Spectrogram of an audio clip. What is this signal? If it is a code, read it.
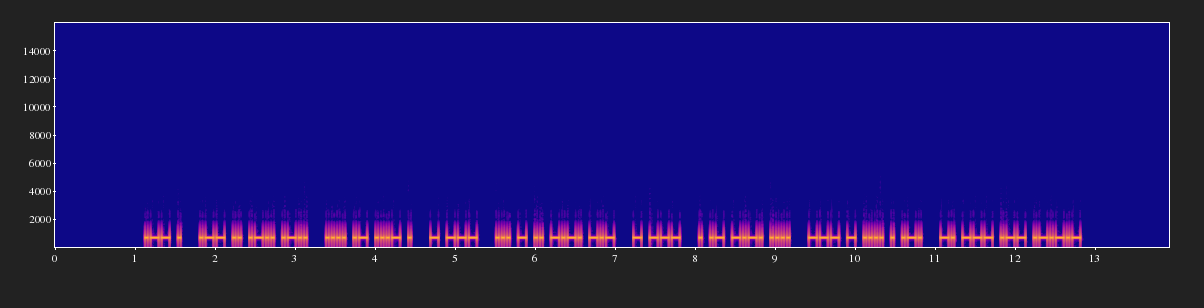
Morse code, heard as a keyed tone, about 34 wpm, 700 Hz. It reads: WE WILL HAVE TO STICK TO EACH OTHER NOW.
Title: Sentences from Top 1200 Words 35wpm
